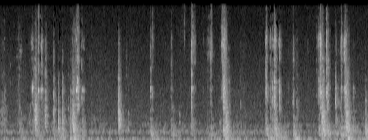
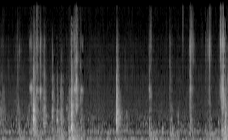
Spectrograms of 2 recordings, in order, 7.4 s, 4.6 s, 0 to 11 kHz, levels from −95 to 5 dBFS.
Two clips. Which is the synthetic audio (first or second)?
second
